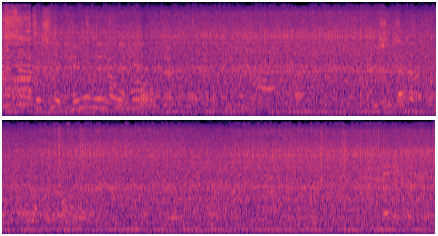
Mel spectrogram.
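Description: An engine idling steadily, a low, slightly pulsing hum, with faint voices in the background during the first couple of seconds.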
